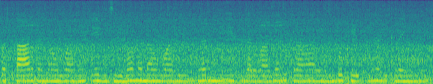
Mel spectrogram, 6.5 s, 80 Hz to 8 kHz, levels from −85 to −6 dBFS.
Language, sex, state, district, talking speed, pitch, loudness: Hindi, female, Uttar Pradesh, Hamirpur, 210 wpm, 195 Hz, -16 LUFS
